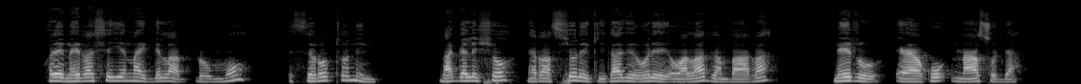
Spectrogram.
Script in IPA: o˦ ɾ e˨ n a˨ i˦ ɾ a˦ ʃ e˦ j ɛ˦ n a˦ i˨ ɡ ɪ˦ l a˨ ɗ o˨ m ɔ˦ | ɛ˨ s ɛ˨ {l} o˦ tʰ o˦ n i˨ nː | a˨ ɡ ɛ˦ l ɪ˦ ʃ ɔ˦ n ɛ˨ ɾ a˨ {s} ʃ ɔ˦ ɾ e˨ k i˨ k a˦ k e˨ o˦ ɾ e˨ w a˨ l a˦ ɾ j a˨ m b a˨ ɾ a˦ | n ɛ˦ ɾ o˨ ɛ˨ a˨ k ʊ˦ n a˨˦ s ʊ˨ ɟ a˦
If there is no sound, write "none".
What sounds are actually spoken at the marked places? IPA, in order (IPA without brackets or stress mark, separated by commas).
ɾ, s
